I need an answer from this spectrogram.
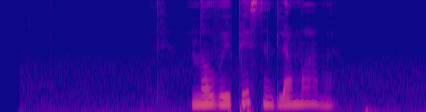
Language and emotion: Russian, neutral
